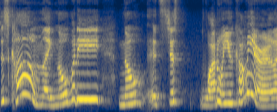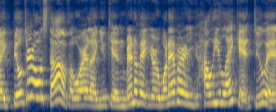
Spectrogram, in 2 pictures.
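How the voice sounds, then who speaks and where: Over noticeable background noise, a woman projects a raised, high-pitched voice very slowly, her pitch swinging very widely. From South Korea. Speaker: family travel vlogger. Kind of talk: casual vlog chat.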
